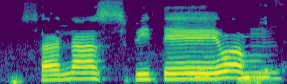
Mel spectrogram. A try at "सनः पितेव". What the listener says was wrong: নয়, সনফ, পরে পকার থাকলে ওটা ফ উচ্চারণ হবে, সনফ।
